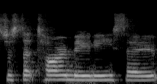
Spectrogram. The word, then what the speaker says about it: Mooknee: It's just at Tara Mooney. So Moo spelled like cow moo, and then knee, like, you know, this, all one word.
